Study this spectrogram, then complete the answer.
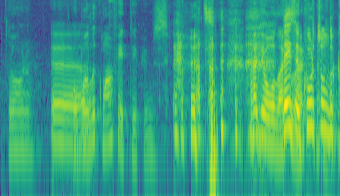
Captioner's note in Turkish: kahkaha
